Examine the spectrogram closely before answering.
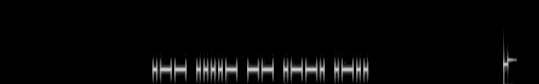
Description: Morse code, heard as a keyed tone, about 33 wpm, 700 Hz. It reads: W4MPL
